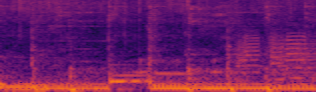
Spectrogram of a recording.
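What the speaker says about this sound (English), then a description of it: "Our onion is caramelizing" Onion caramelizing in a pan for tomato bread soup, giving off a dense, steady sizzle with a low crackling hiss and faint stirring scrapes, close and continuous.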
